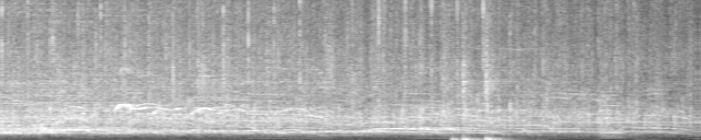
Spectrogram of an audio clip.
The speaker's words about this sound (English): Can I get a quick round of applause for the man who brought us all together and continues to keep us together and hold the law?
